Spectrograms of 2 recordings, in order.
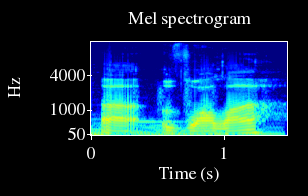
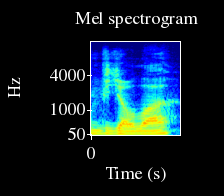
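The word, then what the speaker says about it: voilà: Lastly, I may have mispronounced voila, along with me calling the hillside Yeah, I said viola at some point. I still do. Sometimes I'll say viola instead of voila, because that's just how my brain reads it.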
